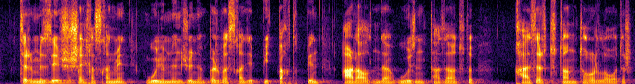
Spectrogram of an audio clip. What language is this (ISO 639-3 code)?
kaz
